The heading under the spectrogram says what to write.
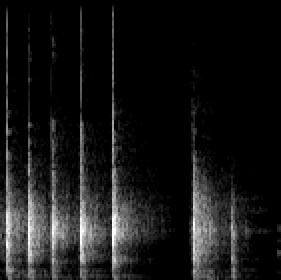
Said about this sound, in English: Hey, listen. You hear that? Somebody's walking on the ceiling. Listen.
